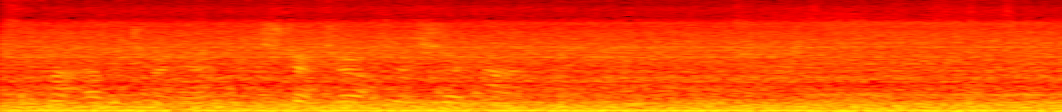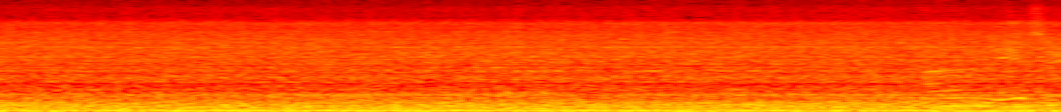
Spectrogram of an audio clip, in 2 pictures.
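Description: A steady low hum, like a fan or motor, throughout, with faint talk in the background during the first couple of seconds.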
